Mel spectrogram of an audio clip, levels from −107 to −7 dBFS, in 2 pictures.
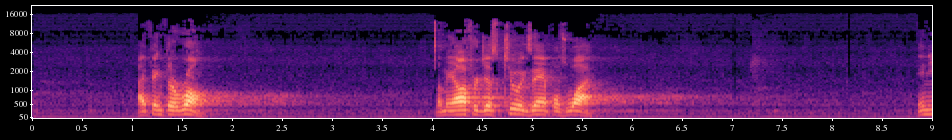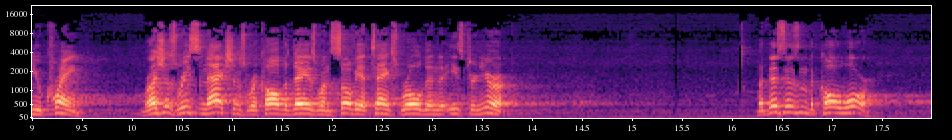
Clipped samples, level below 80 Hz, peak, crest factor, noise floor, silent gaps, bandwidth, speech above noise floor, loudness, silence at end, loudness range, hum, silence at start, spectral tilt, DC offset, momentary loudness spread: under 0.1%; -66 dBFS; -6 dBFS; 22 dB; -62 dBFS; none; 13 kHz; 39 dB; -24 LUFS; 0.1 s; 10 LU; none; 1.05 s; -4 dB/octave; under 0.1%; 15 LU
